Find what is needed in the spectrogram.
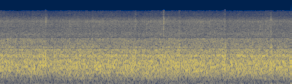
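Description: A steady, fairly loud rushing noise with no distinct events, filling the pause in speech.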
